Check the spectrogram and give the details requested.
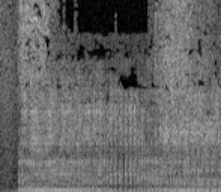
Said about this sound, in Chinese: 对，所以你驾驶可你在操控面盘的时候，你就可以让屁声从后座发出来。 对，所以等于是后座的乘客，你只要设定好，他一坐下来，你按那个钮就会发从后座发出屁声。 那我们来让后座放一下吧。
